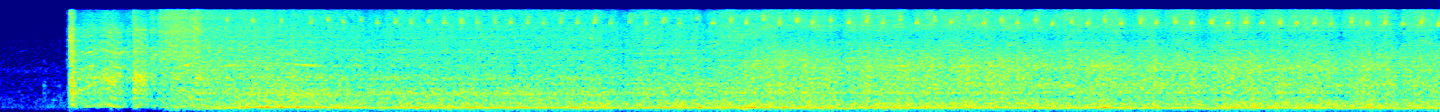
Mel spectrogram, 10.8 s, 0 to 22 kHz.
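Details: 1999 Jeep Cherokee XJ cold startup: rough idle, engine missing and rpm fluctuating/hunting, TPS reading jumping 0 to 17 at idle, with a fast chirping squeaky fan belt over it; engine misfire with hunting idle.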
